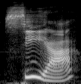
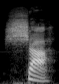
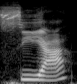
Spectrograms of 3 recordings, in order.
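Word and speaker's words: siya: It looks like it should be pronounced sa, but it's actually pronounced sha sha. There are some regions in the Philippines that might pronounce it sa but for the most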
